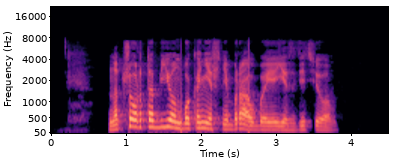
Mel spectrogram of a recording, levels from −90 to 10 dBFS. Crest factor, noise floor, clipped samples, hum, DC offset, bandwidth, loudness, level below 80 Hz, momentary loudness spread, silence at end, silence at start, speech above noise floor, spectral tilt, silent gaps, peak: 16 dB; -88 dBFS; under 0.1%; none; under 0.1%; 7.6 kHz; -16 LUFS; -50 dBFS; 11 LU; 0.75 s; 0.75 s; 72 dB; -6.5 dB/octave; none; -2 dBFS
